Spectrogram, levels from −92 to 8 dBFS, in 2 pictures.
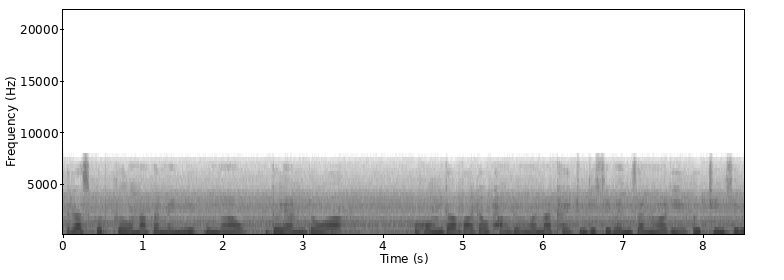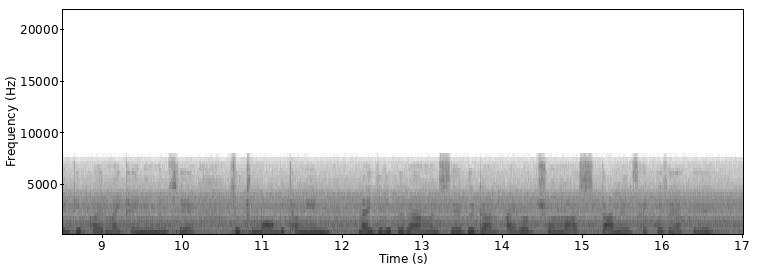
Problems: constant background noise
